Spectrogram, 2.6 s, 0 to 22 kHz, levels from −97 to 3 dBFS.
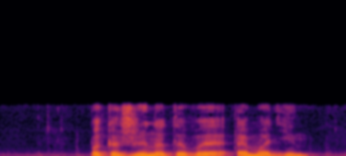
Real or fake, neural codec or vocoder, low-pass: real; none; 7.2 kHz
